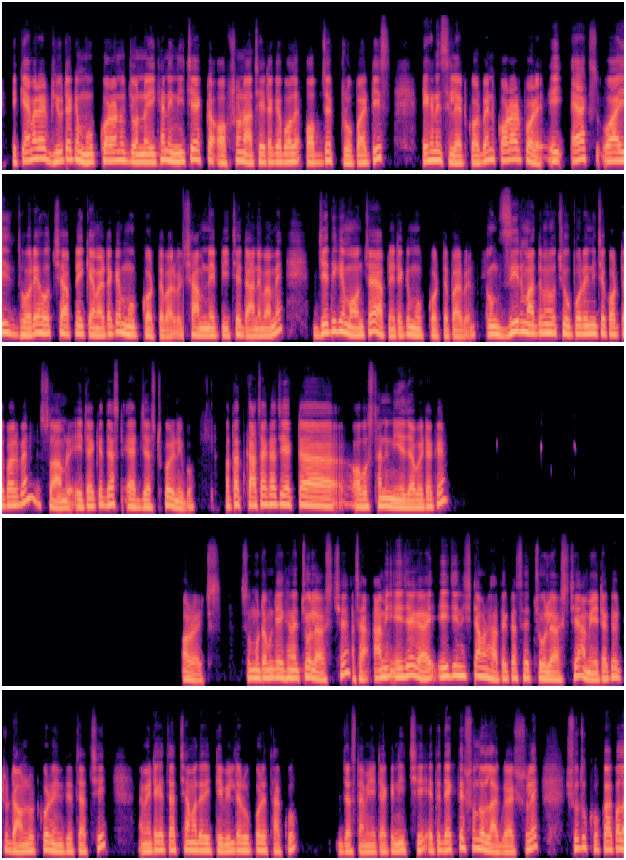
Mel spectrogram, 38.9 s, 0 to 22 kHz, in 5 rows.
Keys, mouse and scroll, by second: 4.2 click, 7.1-8.7 drag, 14.8-15.7 drag, 32.3 click.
